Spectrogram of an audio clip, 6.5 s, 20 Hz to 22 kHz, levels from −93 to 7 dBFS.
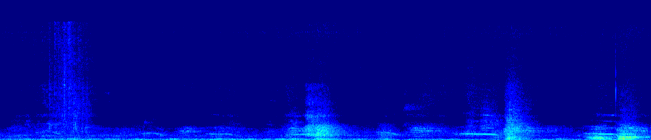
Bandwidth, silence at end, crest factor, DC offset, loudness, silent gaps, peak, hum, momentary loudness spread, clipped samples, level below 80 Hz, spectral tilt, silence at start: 19 kHz; 0 s; 24 dB; under 0.1%; -59 LUFS; none; -34 dBFS; none; 12 LU; under 0.1%; -70 dBFS; -5 dB/octave; 0 s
